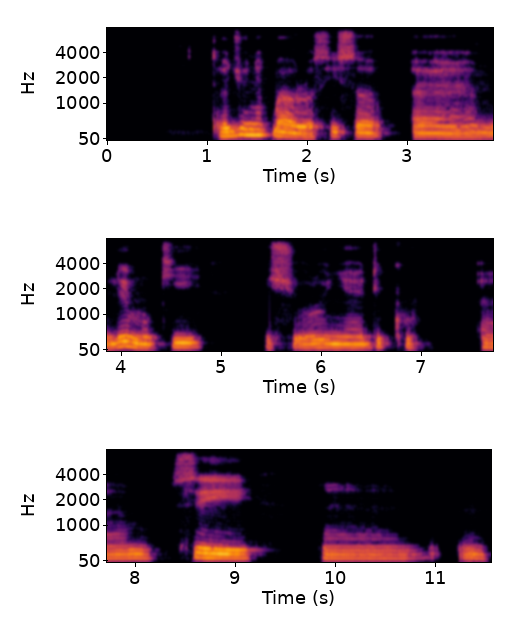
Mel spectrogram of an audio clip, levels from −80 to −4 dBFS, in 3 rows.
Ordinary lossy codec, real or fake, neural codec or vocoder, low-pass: none; real; none; 7.2 kHz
